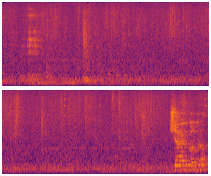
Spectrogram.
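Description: A man speaks through a microphone in an echoing hall, in a preaching tone that grows louder.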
